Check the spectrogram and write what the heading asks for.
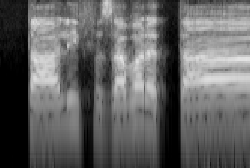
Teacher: আলিফের ডান দিকে জাবার এসছে, তাকে আলিফ মাদ্দা বলা হয়, আলিফ মাদ্দাকে এক আলিফ পরিমাণ টান দিয়ে পড়তে হয়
